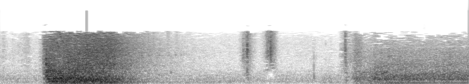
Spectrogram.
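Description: Gunfire from armor-piercing bullets fired at a protective vest: a loud, drawn-out blast, then a few sharper, quieter pops, followed by a lingering low rumble.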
